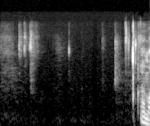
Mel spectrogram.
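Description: A few faint, short clicks, then a man's voice starts right at the end.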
